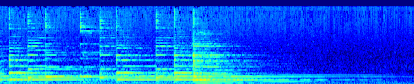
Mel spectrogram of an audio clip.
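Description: Zither-family string instrument playing a slow melody of struck notes, each one ringing on. The last note, about four seconds in, is the loudest and is left to ring and fade away.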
